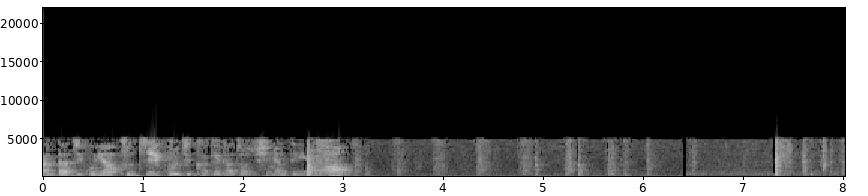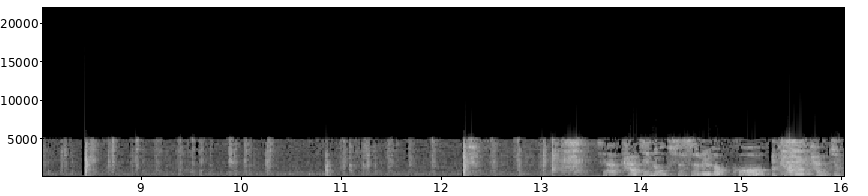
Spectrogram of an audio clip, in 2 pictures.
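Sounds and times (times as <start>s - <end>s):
cleaver chopping on cutting board: 12.2s - 13.4s.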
